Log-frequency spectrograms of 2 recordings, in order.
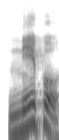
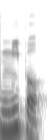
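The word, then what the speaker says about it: Nepomniachtchi: some way that would be very very fun Napo exactly actually the correct pronunciation is Nepo I actually heard it's Nepo Miachi so we are all saying it wrong bishop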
